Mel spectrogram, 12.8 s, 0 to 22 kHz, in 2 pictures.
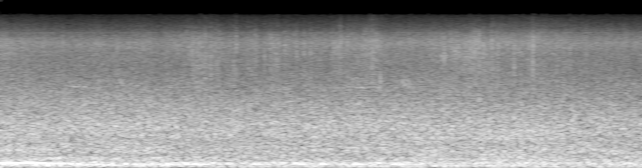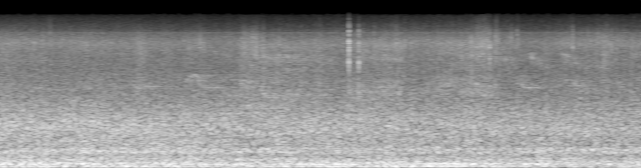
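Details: Honey bee colony humming in a hive under inspection, laying queen and honey present, recorded on a Canon Rebel T6 DSLR. A deep, unbroken buzz dominates, heavy in low tones, with light clicking handling noises scattered through.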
